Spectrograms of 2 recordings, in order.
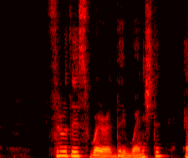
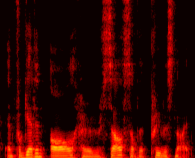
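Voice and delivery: usual speaking voice

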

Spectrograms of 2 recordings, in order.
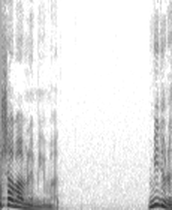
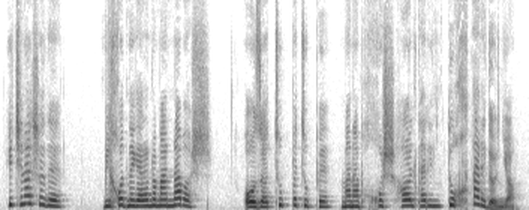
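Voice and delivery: higher, falsely cheerful sarcasm; sarcastic; 7 semitones higher than usual. Acted. Wife mocking husband's question, falsely cheerful sarcasm. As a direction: chirp it brightly but mean the opposite.

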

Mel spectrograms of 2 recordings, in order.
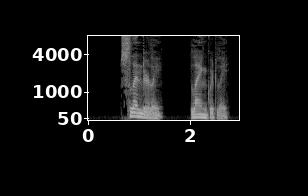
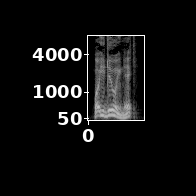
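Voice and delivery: loud demand; 8 semitones higher, 5 dB louder than usual. Acted. Tom's sudden loud question.

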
